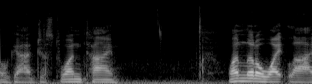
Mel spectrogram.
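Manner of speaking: hushed, whispered under the breath, prayer-like. In a joke, the pastor looks up to heaven before answering the police chief, whispering a little prayer. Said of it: "he whispers a little prayer".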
